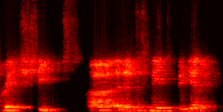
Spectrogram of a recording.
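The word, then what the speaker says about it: בראשית: of it's called genesis genesis comes from a hebrew word it's pronounced ray sheep and it just means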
